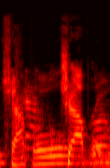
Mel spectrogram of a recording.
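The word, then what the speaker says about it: Chappell: Tyler wants to know my take on, well, how do you say her name? Chappelle Roan? – Chappelle Roan.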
